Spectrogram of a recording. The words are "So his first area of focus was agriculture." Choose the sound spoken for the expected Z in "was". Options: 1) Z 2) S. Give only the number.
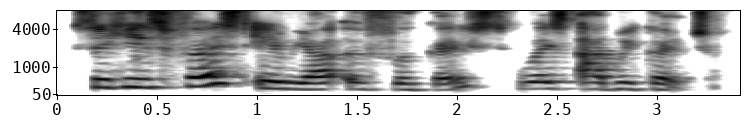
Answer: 1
